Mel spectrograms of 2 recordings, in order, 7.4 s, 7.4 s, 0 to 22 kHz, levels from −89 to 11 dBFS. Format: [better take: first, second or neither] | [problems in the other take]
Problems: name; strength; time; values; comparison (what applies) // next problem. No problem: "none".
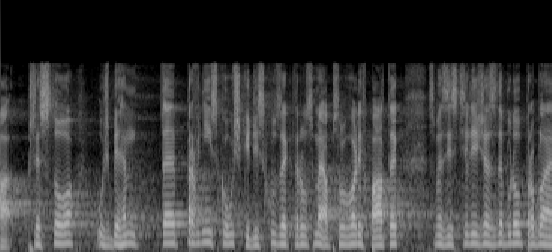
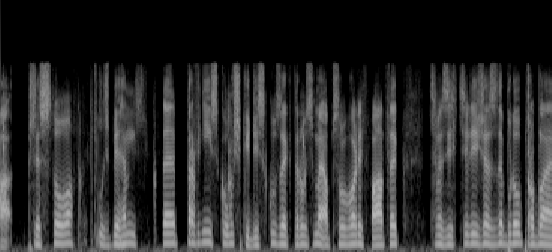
first | noise reduction (neural diffusion model UNIVERSE++)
